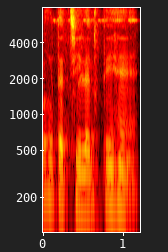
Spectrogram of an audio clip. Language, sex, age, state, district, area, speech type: Hindi, female, 60+, Bihar, Samastipur, urban, spontaneous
